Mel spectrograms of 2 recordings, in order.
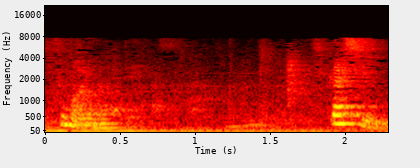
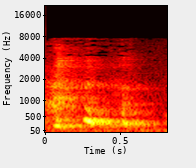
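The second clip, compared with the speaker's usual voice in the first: embarrassed laugh; 6 semitones higher, 6 dB louder than usual. Real, not acted. Embarrassed at being overheard.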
